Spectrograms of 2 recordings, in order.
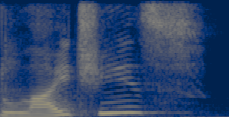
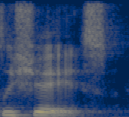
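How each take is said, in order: First: The word is pronounced in a plain English way. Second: The word is pronounced in a French-sounding way. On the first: "I've heard it said lychees, but I that feel that feels wrong" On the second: "let's pronounce it in a French way"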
